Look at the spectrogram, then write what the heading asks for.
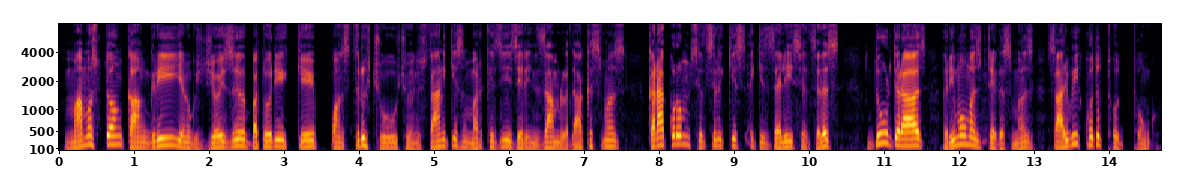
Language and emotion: Kashmiri, neutral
